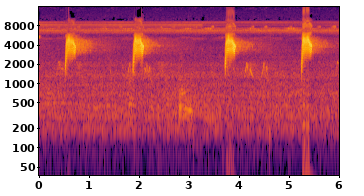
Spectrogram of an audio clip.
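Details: Common nighthawk repeating a rasping, nasal one-note call four times in six seconds at fairly even intervals, over a constant shrill insect hum.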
